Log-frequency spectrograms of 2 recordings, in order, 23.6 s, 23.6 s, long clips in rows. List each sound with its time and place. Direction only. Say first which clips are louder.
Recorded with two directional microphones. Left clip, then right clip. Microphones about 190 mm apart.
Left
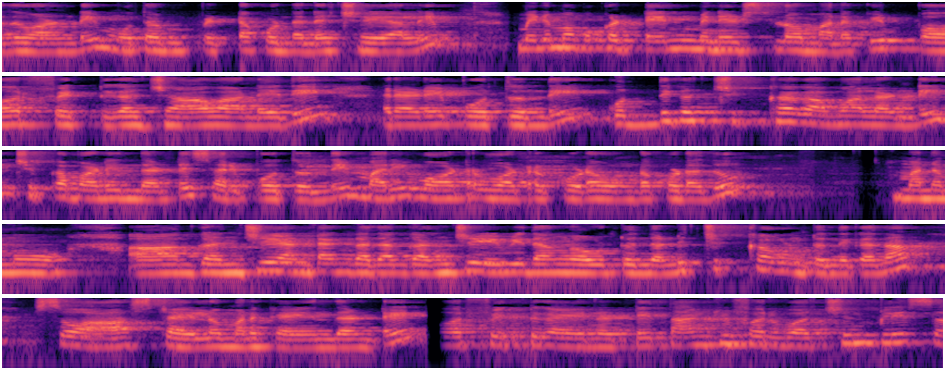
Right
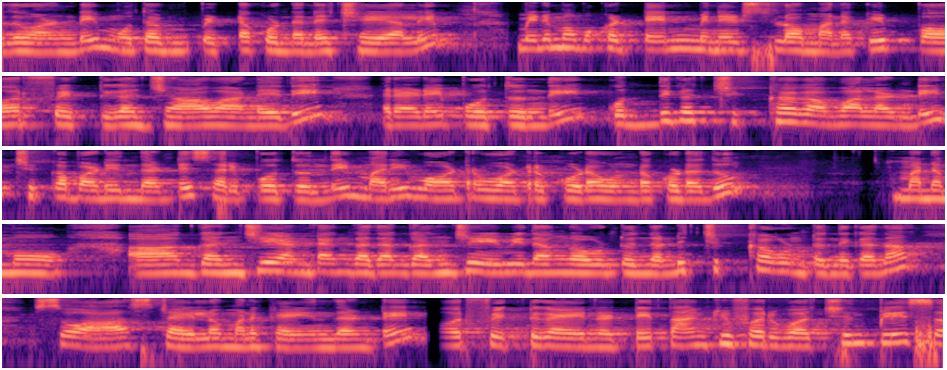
0.0 s a woman's voice: right 8 dB; 35° right (ahead or behind)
